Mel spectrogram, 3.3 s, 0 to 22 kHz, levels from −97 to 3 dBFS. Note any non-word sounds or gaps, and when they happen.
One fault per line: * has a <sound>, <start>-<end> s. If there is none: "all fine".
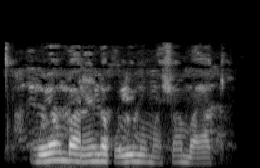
all fine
